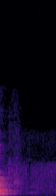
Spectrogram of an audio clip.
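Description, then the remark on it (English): A dog outside gives one sharp, mid-pitched bark that starts loud and quickly fades into a low, murky background, with no voices present. “It's like it sounds like they're setting off other dogs, and that's why I was wondering.”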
